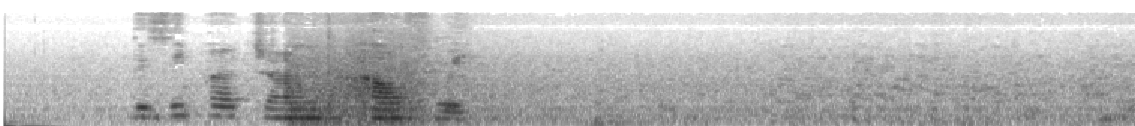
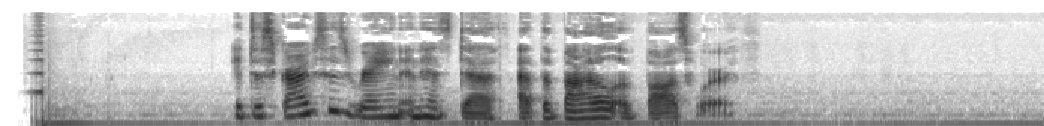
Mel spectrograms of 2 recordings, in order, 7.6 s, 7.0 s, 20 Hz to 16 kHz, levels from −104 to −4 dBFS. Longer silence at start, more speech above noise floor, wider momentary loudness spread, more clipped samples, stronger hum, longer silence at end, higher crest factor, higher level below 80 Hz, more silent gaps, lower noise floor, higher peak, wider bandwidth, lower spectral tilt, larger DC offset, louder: second, 0.05 s vs 0.2 s; about the same, 31 dB vs 31 dB; first, 26 LU vs 17 LU; neither; neither; second, 0 s vs 2.05 s; about the same, 24 dB vs 20 dB; second, -60 dBFS vs -50 dBFS; neither; first, -62 dBFS vs -56 dBFS; second, -12 dBFS vs -8 dBFS; about the same, 11.5 kHz vs 11.5 kHz; first, -6 dB/octave vs -3.5 dB/octave; neither; second, -31 LUFS vs -25 LUFS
